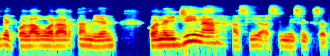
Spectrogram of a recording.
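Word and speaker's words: JINR: Pasando los años, después de Alice, salió la inquietud de colaborar también con el GINAR, así me dicen que se pronuncia, el GINAR.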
